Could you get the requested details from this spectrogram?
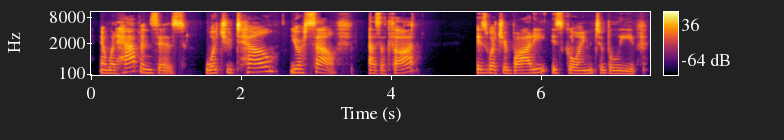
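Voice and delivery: ordinary talk

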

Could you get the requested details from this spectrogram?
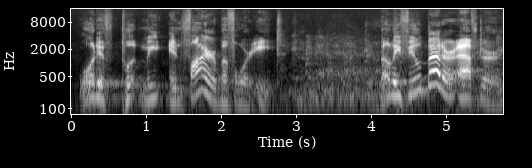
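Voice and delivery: slow, broken-grammar caveman, laughing through it. Retold or imitated. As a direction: ham up a primitive grunting caveman. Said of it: "some caveman at one point said".

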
